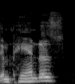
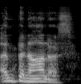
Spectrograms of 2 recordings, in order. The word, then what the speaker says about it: empanadas: Um, how do how do you pronounce these? Empandas. Empanandas. Oh, empanadas.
